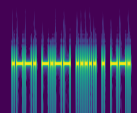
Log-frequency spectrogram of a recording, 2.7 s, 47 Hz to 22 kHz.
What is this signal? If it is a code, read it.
Morse code, heard as a keyed tone, about 28 wpm, 700 Hz. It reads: PY5EG
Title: Call Signs - 28wpm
